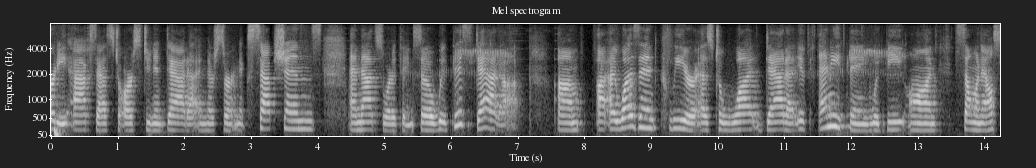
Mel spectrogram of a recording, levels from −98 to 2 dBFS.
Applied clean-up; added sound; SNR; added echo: neural mask model RNNoise.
